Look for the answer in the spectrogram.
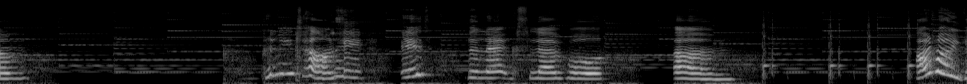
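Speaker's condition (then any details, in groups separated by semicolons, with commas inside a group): Cerebral palsy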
